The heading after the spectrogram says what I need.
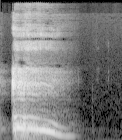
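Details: Imitated barking cough, deliberately produced by the uploader trying to copy a barking cough.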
